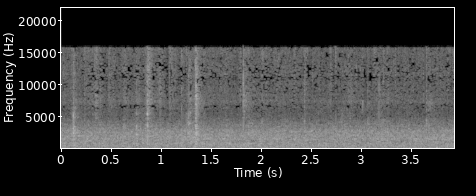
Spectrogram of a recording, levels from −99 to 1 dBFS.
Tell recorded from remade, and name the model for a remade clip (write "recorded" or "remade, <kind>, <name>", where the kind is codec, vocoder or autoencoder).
recorded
